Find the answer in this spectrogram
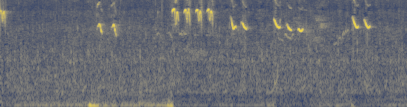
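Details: Filler song of the kolibri ninja sunbird, used to motivate other birds: a burst of fast high chips, then repeated pairs of thin falling tsip notes about every half second.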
